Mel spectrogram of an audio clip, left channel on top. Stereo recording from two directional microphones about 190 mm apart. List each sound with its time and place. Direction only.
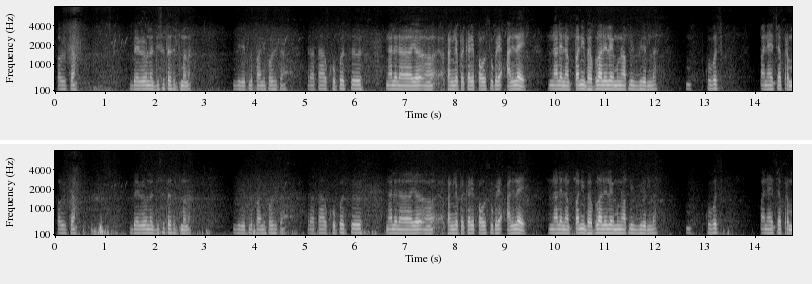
0.0 s a sound: 15° left (ahead or behind)
1.5 s speech: 10° left (ahead or behind)
3.7 s speech: 10° left (ahead or behind)
5.0 s speech: 25° left (ahead or behind)
8.5 s speech: 25° left (ahead or behind)
8.8 s speech: 10° left (ahead or behind)
14.1 s speech: 10° left (ahead or behind)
